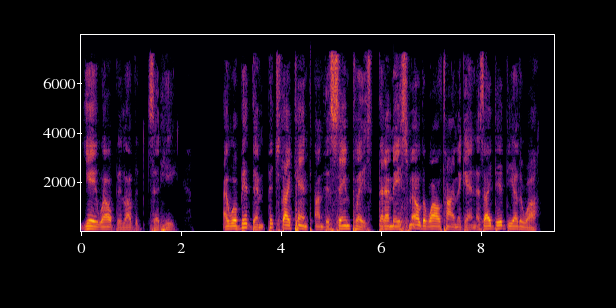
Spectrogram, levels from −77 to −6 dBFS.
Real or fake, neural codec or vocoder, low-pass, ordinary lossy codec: real; none; 7.2 kHz; AAC, 32 kbps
